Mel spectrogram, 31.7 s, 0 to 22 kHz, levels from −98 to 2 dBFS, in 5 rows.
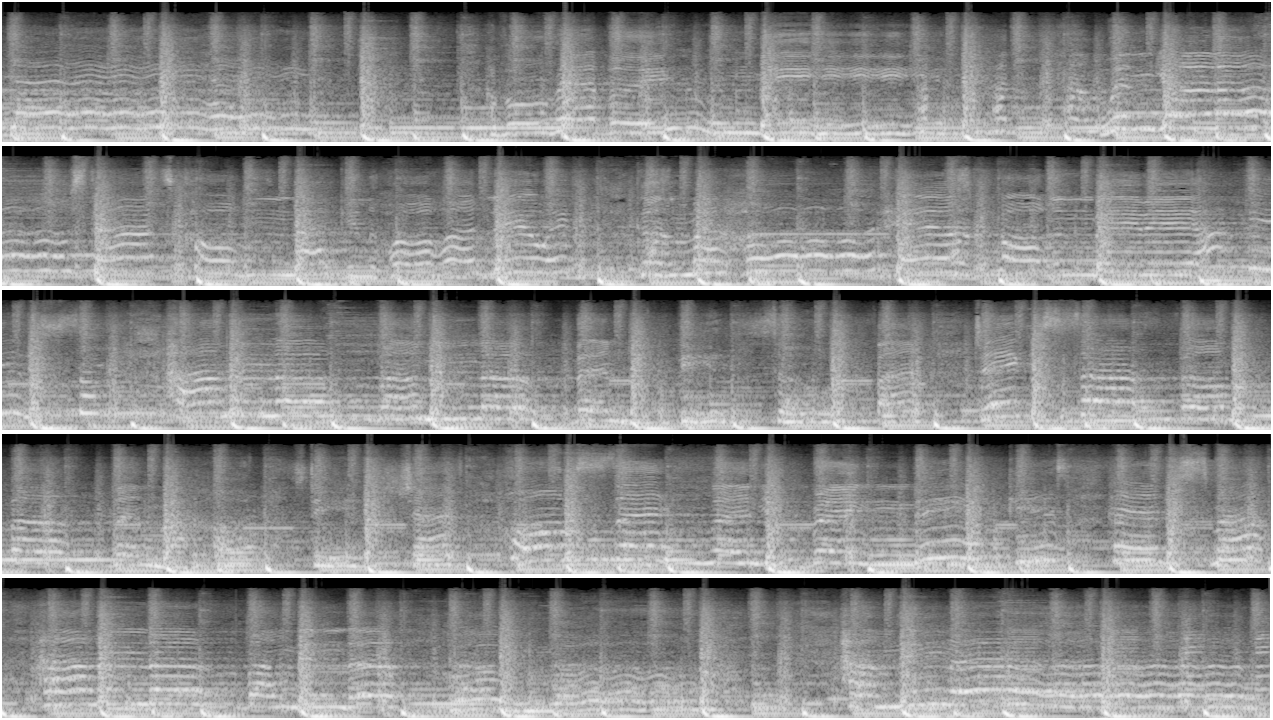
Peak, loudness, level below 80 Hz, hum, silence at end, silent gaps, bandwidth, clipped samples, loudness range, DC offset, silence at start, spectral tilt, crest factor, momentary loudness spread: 0 dBFS; -11 LUFS; -16 dBFS; none; 0 s; none; 15.5 kHz; 0.3%; 1 LU; under 0.1%; 0 s; -5.5 dB/octave; 10 dB; 3 LU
